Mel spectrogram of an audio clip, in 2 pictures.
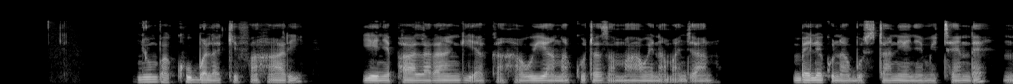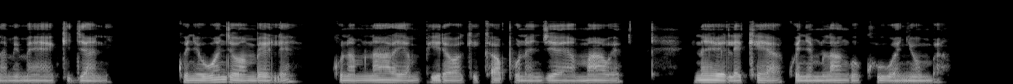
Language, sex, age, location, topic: Swahili, male, 25-35, Nairobi, finance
